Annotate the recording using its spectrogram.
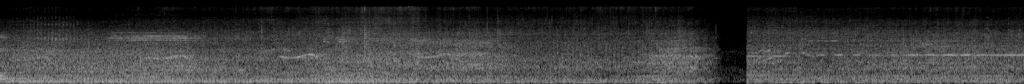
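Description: Steady roadside traffic noise from passing cars and scooters, with a brief dropout about seven seconds in.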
